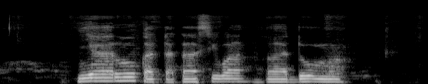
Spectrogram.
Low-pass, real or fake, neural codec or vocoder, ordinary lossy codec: 10.8 kHz; fake; codec, 44.1 kHz, 2.6 kbps, SNAC; MP3, 48 kbps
